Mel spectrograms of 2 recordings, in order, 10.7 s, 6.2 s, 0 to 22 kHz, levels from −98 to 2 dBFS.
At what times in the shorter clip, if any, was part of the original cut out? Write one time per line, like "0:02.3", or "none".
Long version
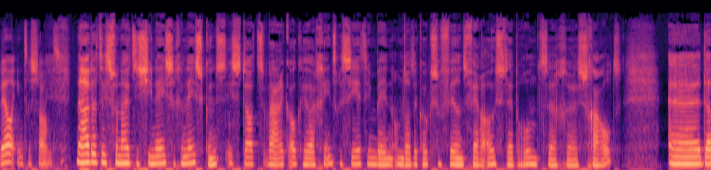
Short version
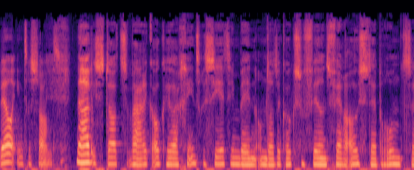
0:01.3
